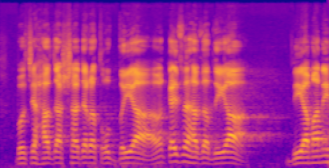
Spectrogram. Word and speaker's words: জিয়া: দিয়া মানে হল আলো। জিয়া মানে কি? আলো শব্দটা দাল। দিয়া। কিন্তু বাংলাতে আমরা লিখছি জিয়া। আরবি উচ্চারণের সাথে মিল নেই।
